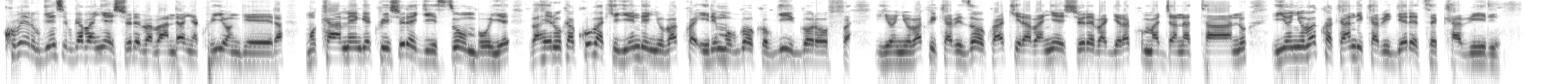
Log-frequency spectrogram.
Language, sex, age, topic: Rundi, male, 25-35, education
